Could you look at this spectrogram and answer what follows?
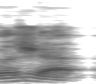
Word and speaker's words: Legette: I'm pretty sure you pronounce it the G, Leggett, if I'm not mistaken.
